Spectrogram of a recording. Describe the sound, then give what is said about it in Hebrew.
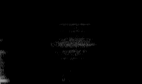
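A single soft, breathy deep inhalation lasting about half a second, airy, taken during a guided meditation, following a brief clipped bit of voice at the very start, then silence. “לקחת נשימה עמוקה,”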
